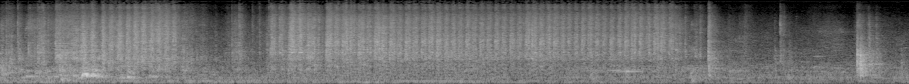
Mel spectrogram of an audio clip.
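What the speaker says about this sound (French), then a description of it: "Poncer quelque chose qui est déjà poncé, hein, c'est toujours un moment fort." Sandpaper is rubbed over a wood surface that has already been sanded, giving steady, close scratchy abrasion that runs almost without pause and ends with a couple of brief knocks.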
